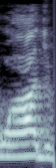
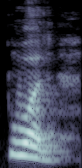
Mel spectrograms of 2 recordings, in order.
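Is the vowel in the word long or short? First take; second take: long; short. First: The vowel is long and full. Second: The vowel is short and weak. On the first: The speaker calls it wrong. "जो कि ये pronounce गलत है" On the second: The speaker calls it right. "इसको हम लोग वज बोलते हैं"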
